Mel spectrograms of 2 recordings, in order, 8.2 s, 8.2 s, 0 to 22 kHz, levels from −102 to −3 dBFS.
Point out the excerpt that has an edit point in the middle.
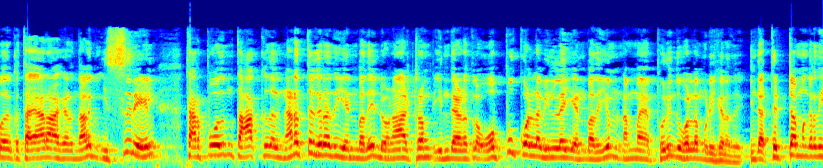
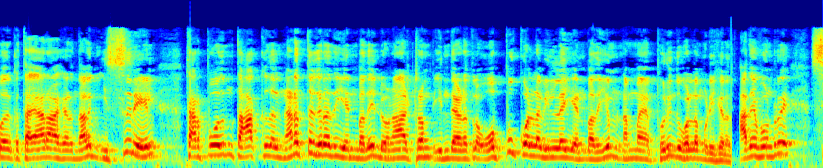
first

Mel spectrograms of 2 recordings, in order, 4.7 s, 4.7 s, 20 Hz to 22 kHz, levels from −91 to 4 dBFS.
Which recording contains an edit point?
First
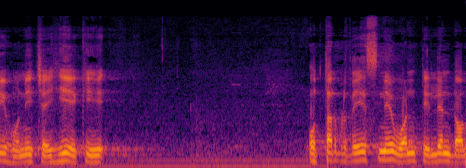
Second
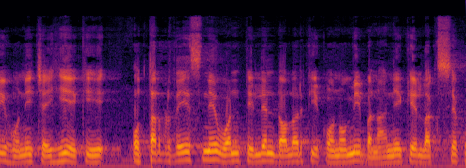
second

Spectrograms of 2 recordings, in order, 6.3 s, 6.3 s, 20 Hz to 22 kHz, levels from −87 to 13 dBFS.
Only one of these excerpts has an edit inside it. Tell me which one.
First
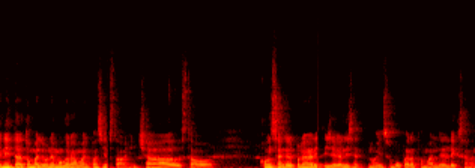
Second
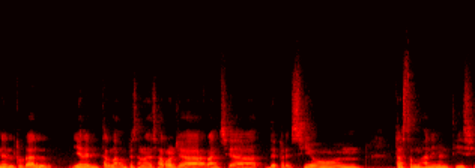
first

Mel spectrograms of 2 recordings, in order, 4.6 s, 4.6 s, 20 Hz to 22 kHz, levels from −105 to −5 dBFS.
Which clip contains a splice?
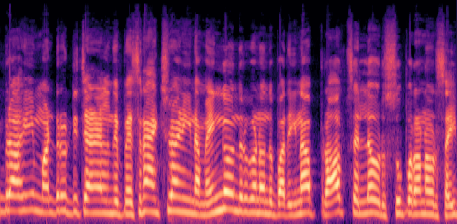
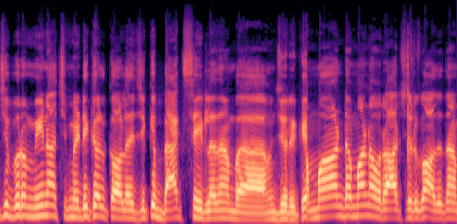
second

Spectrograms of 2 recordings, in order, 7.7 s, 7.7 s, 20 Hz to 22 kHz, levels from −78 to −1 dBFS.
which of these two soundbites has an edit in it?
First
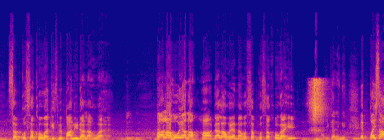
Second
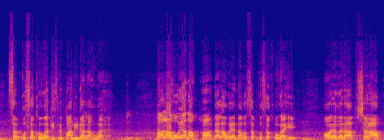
first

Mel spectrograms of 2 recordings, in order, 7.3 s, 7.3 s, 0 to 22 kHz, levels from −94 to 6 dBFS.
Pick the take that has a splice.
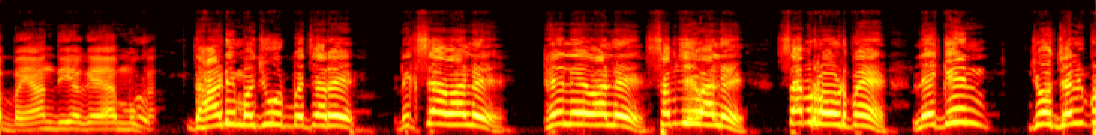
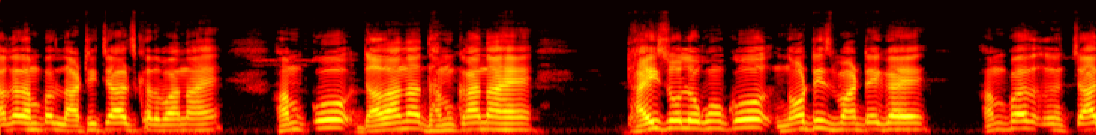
first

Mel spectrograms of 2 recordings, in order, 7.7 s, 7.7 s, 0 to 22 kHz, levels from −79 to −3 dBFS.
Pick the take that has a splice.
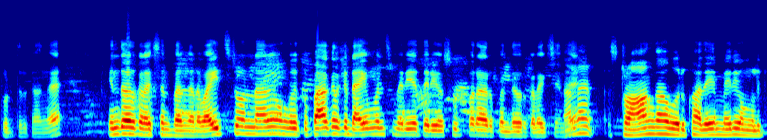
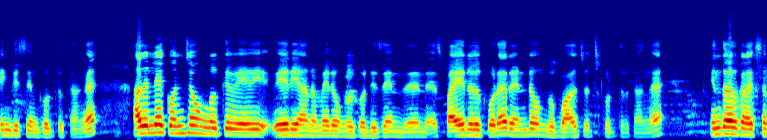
first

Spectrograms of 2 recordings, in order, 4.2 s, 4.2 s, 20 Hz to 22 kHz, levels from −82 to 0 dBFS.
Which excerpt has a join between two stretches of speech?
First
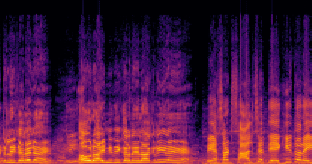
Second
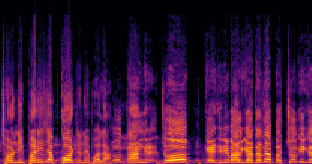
first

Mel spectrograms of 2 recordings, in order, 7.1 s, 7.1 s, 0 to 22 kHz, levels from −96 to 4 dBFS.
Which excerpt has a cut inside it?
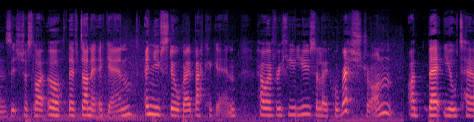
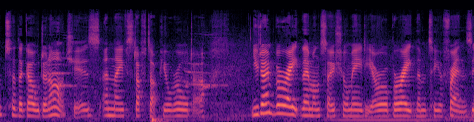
first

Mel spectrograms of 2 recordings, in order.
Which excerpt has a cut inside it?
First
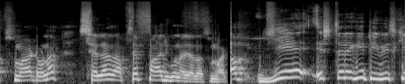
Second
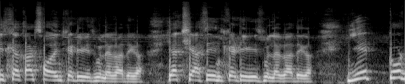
first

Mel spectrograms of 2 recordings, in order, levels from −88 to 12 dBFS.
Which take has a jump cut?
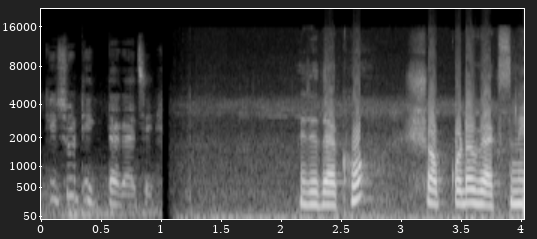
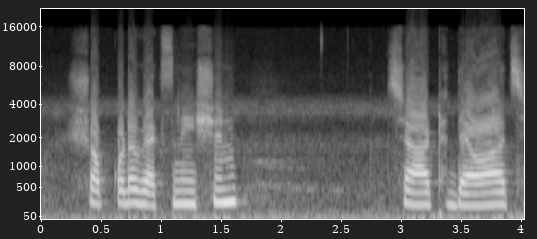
first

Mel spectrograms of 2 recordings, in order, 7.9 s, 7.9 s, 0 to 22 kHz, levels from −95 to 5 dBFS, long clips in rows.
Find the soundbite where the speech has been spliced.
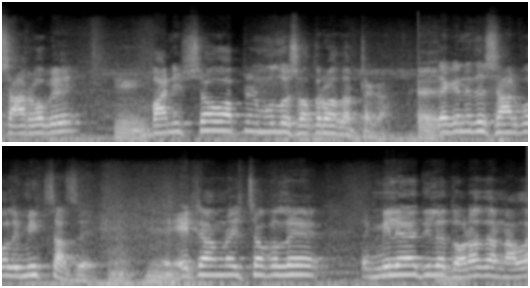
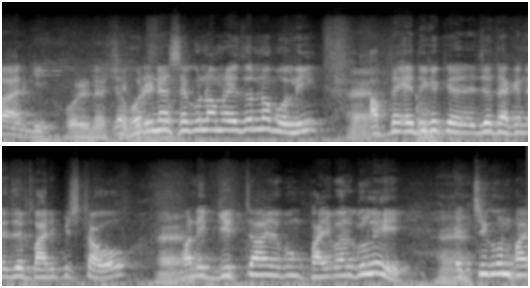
first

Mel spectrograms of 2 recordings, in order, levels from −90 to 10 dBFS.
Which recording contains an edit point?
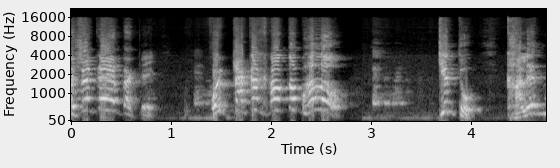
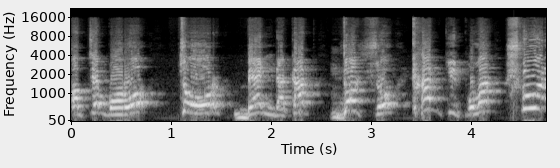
first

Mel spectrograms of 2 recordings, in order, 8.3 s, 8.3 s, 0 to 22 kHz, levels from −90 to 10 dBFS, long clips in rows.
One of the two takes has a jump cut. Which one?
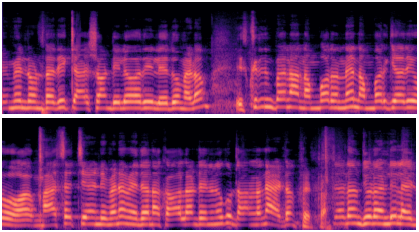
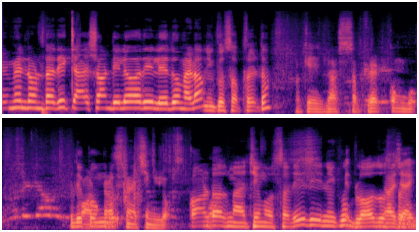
second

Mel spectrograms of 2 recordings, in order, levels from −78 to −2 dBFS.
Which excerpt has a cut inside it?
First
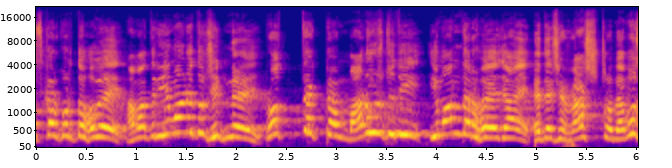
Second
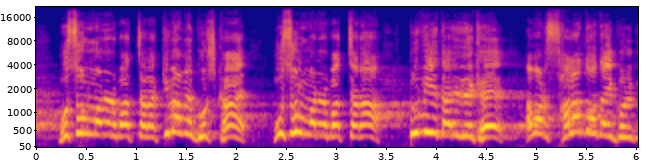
first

